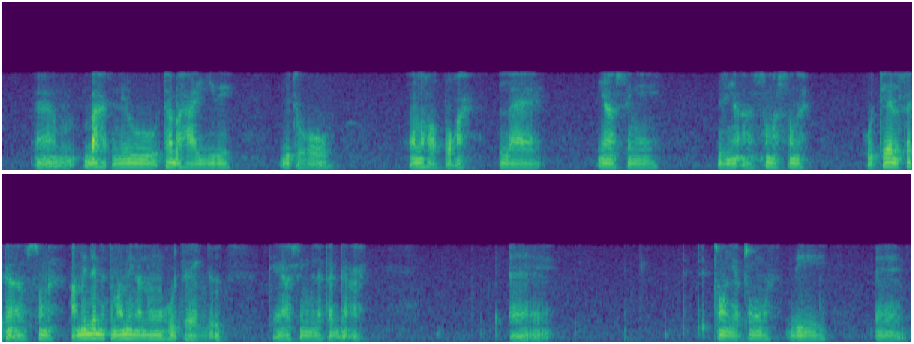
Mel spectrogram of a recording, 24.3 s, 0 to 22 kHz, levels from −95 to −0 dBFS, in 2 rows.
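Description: From 14.46 to 15.69 s, between "duma miŋa nuu" and "ya nyaa kiŋɛ bilam", a codec payload misread buries the speech in harsh distortion. The G.726 code words are being read with their bit order reversed. On a spectrogram, broadband noise fills the band up to the 4 kHz ceiling, and the waveform turns dense and jagged.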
